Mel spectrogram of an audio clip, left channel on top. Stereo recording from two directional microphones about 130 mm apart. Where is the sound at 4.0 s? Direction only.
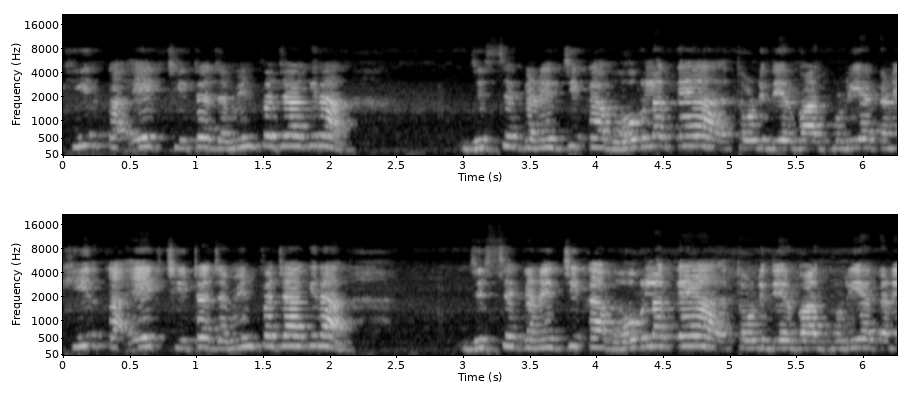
10° right (ahead or behind).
